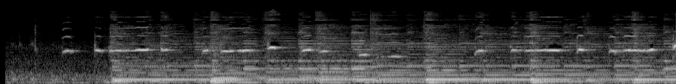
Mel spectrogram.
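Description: An acoustic guitar being strummed, coming in about a second in, with a cockatiel whistling high notes and short chirps along with it.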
